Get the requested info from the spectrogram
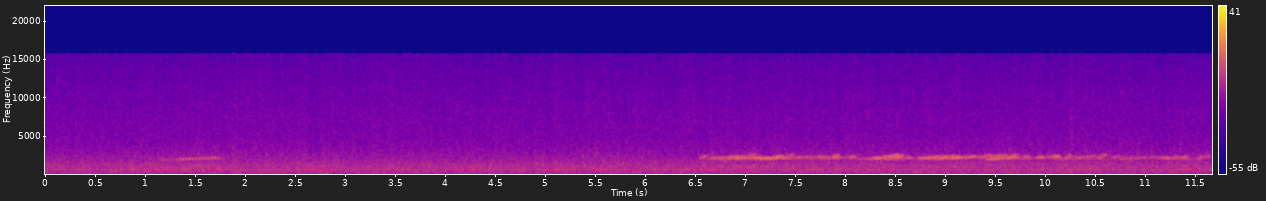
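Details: In a pristine forest, a frog by a river gives one brief high trill, then after a long gap a louder, sustained pulsing trill for about five seconds, all over the continuous wash of the stream.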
